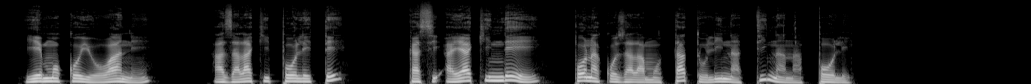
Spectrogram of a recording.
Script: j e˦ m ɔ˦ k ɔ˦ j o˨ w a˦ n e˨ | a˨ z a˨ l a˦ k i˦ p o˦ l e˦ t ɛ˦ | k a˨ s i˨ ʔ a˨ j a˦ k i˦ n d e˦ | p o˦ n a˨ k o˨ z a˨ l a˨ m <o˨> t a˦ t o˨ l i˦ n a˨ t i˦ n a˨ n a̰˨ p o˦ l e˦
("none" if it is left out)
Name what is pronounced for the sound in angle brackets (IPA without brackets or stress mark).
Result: o˨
